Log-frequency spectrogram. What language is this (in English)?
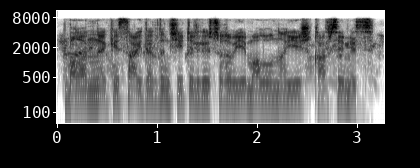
Kazakh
